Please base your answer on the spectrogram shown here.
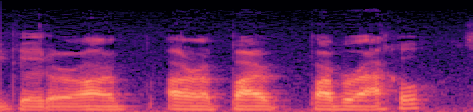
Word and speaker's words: Barbaracle: Ash would be good or on a bar barbaracle is how you pronounce it um and like I said just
